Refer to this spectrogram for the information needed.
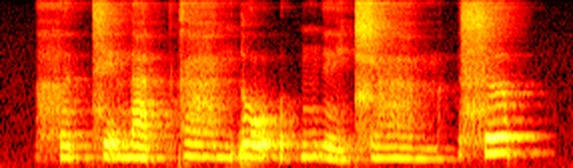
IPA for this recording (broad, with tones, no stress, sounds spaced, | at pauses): h ə˨˩ t̚ s ḛ˧˨ n a˨˩ t̚ k a̤ː˨˩ ŋ ɗ o̰˧˨ ʔ | ŋ e˧˩ t͡ɕ a̤˨˩ m | s ə˦˥ p̚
